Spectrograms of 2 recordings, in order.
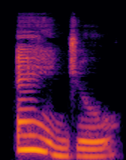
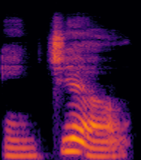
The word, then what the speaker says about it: angel: The first syllable, ain, is the stressed syllable. We say angel. We never say angel. So angel is wrong.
